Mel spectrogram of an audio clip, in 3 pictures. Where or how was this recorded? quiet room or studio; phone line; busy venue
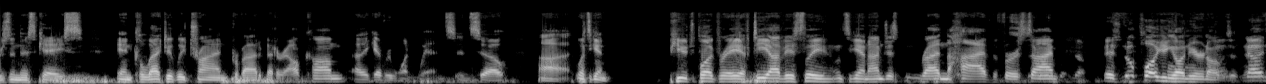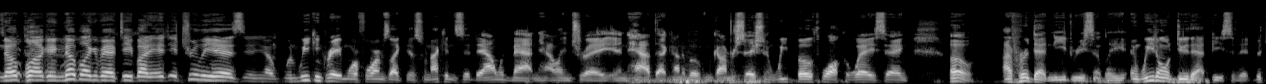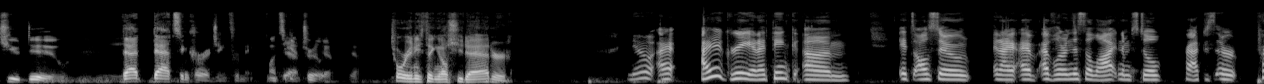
busy venue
